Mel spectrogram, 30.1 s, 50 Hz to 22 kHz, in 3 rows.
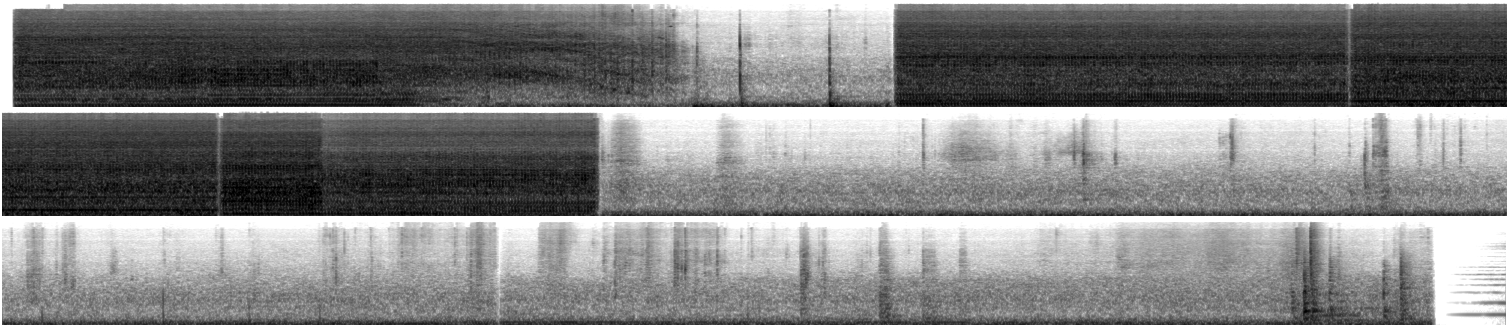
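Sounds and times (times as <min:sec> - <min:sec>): power tool running: 0:00.1 - 0:04.6, 0:06.0 - 0:14.0.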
